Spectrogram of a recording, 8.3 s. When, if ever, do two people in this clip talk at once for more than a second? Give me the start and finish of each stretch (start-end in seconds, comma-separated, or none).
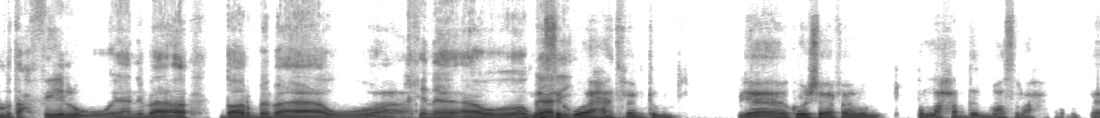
none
